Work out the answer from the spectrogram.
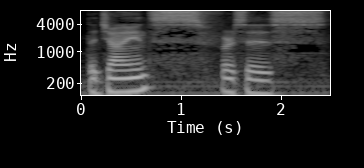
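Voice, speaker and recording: Man, casual football vlog reactions, mellow dark tone, faint hiss behind. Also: mid-range voice, flat delivery, very slow. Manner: rambling, repeats "like, seriously". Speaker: football vlogger. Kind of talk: casual post-game commentary.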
